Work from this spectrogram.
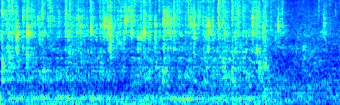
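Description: Water runs steadily from a tap during washing up, a continuous close hiss and splash that holds for about two seconds and then eases slightly at the end.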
